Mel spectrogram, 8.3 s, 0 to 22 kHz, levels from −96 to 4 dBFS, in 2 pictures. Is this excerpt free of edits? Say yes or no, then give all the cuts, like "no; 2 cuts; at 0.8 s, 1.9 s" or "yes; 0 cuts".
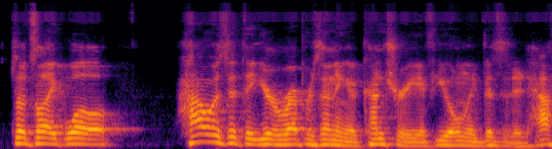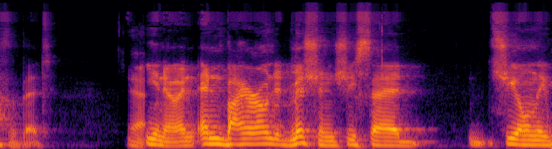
yes; 0 cuts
